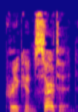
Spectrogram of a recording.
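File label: "preconcerted", British English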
